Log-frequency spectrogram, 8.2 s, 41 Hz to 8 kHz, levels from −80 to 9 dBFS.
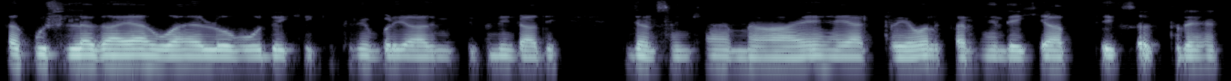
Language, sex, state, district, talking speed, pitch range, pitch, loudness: Hindi, male, Bihar, Jahanabad, 180 wpm, 100-105 Hz, 105 Hz, -17 LUFS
